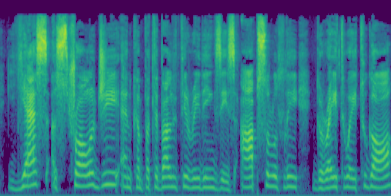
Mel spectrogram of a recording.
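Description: A woman speaks in a Serbian accent at a medium pitch. The recording is very clean, with a silent background. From Serbia, Belgrade. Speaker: astrologer and spiritual healer. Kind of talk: radio interview.

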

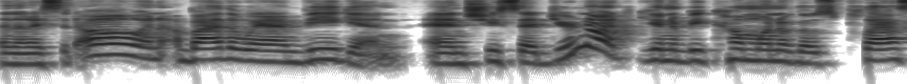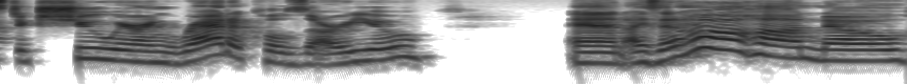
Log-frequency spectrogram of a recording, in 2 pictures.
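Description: With an American accent, a woman speaks in an ordinary speaking voice at a fairly high pitch, with ordinary pitch variation, very even loudness and a moderate pace. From Indiana, US Midwest (Evansville). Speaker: documentary filmmaker and author. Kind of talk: casual interview. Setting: remote call from home.

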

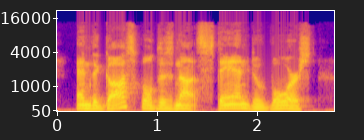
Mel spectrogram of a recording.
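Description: A man with an ordinary speaking voice talks at a moderate pace, his medium pitch showing ordinary variation over a quiet background. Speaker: political and theological commentator. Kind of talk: interview.

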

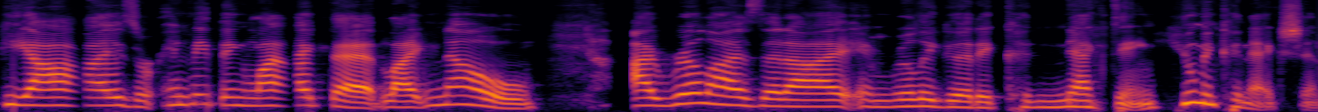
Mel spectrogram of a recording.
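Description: A woman talks at a moderate pace with a fairly high pitch and lively intonation. The sound is dry and close with no echo, and the background is quiet. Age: 40s. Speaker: relationship coach. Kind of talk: interview. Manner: animated.

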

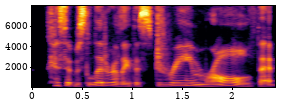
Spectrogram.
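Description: A woman talks in an ordinary speaking voice. Her pace is moderate. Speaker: actor. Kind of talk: casual interview chat.

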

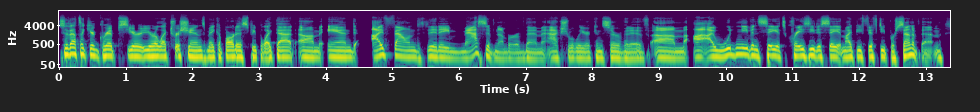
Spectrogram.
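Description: Speaking at a moderate pace with hardly any pauses, a man shows a medium pitch and ordinary pitch variation. His tone is bright and sharp, with a dry, close sound and no echo. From US, Cuban-American family. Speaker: filmmaker. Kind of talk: interview.

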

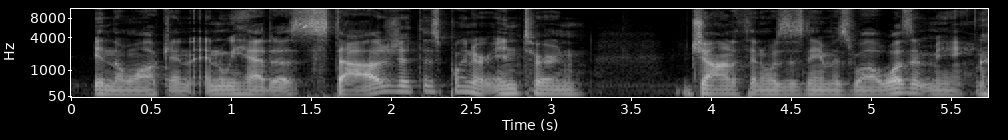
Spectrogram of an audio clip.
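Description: On a very clean recording with a silent background, a man with a normal speaking voice talks at a moderate pace in a fairly low pitch with ordinary pitch variation. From Chicago, south side, Mexican-American family. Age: 30s. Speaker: chef. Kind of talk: casual chat.

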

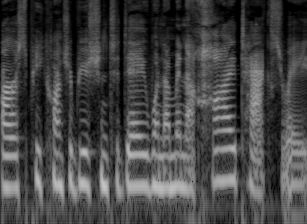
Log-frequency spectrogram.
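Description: A woman with a Canadian accent and a plain, everyday voice, medium pitch, moderate pace, dry, close sound with no echo, very clean recording with a silent background. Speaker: tax and retirement researcher. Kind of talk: expert interview.

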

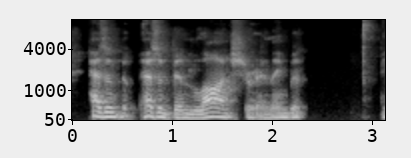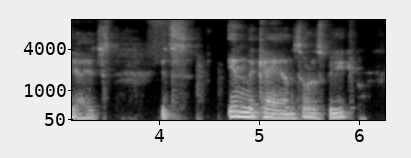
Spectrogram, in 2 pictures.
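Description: A man speaks slowly at medium pitch with vocal fry. His intonation is fairly even, with long, frequent pauses. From Canada. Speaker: podcast co-host, graphic artist. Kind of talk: casual interview chat.

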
